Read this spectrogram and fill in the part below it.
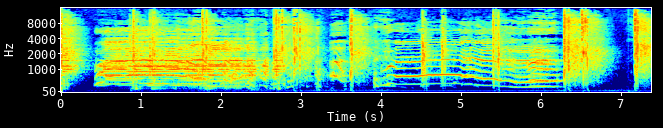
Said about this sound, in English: Singing, just the hand claps.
